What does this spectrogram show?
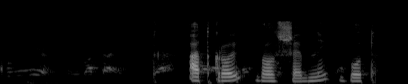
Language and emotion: Russian, neutral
